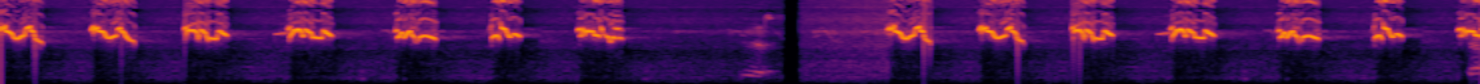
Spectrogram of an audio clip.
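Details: American robin (Turdus migratorius) cheery song, a New York State bird: a run of short, clear whistled phrases rising and falling, one or two a second, with a brief pause midway.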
